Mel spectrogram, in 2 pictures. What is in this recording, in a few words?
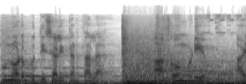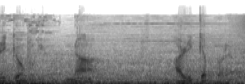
trailer dialogue tones; ajith; aarambam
